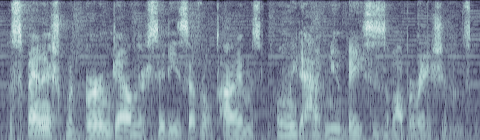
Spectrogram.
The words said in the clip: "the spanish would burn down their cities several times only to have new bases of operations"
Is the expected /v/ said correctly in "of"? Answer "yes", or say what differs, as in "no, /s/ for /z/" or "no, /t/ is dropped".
yes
